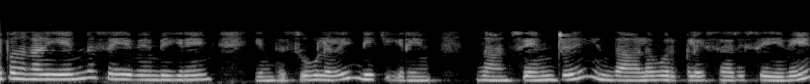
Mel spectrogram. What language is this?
Tamil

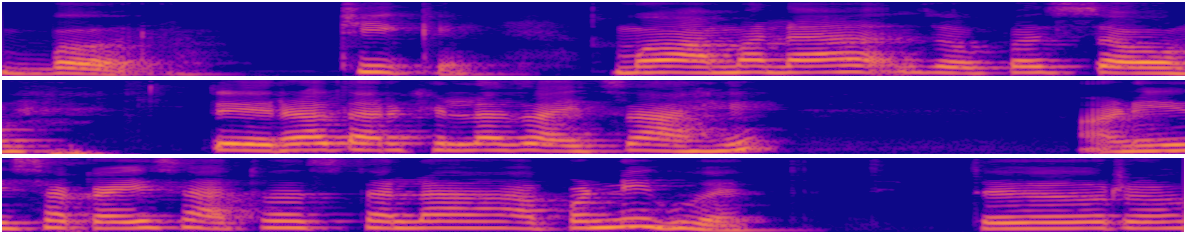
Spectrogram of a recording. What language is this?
Marathi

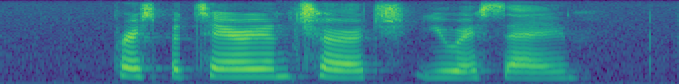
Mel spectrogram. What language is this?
English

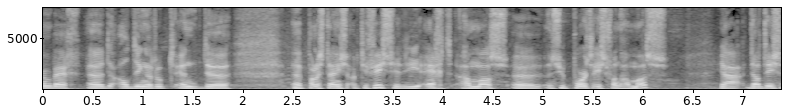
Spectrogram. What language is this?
Dutch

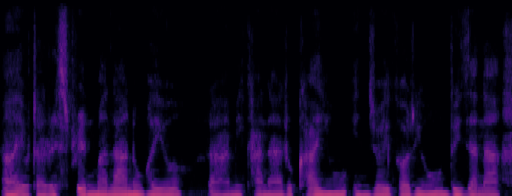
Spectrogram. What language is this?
Nepali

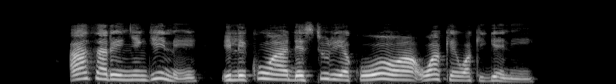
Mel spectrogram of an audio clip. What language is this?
Swahili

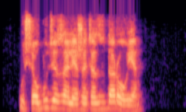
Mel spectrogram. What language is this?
Belarusian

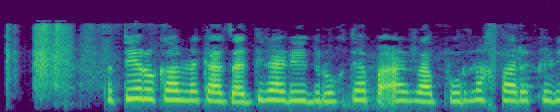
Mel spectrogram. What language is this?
Pashto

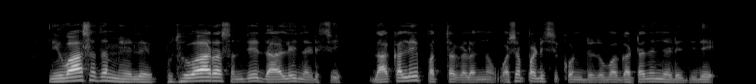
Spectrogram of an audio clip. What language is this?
Kannada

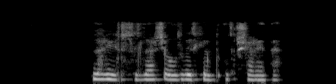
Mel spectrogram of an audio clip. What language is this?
Uzbek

